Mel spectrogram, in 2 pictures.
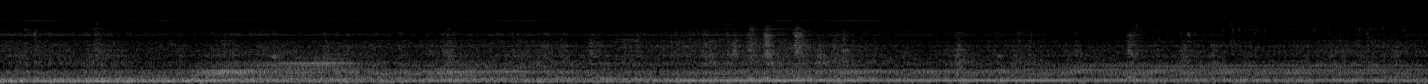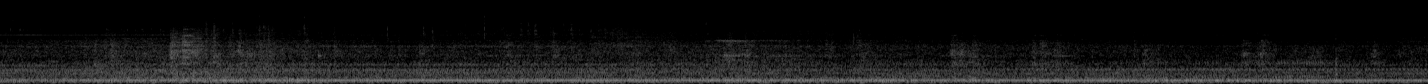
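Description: Freight train of container wagons rolling past, with scattered clicks, until the tail goes by about halfway. Under it, a steady diesel locomotive hum that steps up in pitch about two seconds in and again about seven seconds in.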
